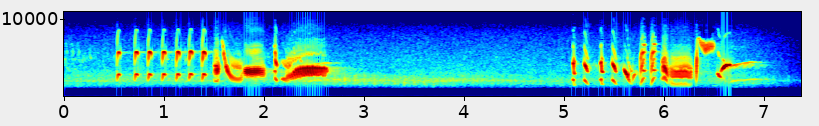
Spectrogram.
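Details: European goldfinch in the Llanura Manchega around Tablas de Daimiel and Villarrubia, Spain: two bursts of rapid repeated ticking notes running into buzzy, twittering phrases, separated by a quiet pause.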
